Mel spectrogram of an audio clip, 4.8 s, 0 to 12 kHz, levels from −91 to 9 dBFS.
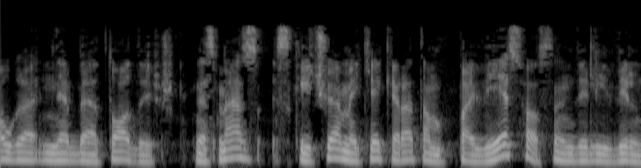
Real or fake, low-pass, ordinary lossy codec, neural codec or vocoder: fake; 7.2 kHz; MP3, 32 kbps; codec, 16 kHz, 16 kbps, FunCodec, trained on Chinese and English, 50 frames a second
